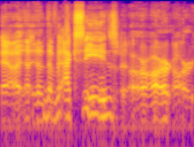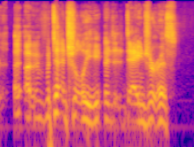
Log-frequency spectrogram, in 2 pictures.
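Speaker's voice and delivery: halting, sickly voice, sounding about to throw up. Mocking a politician who denies vaccines: RFK Jr. impression. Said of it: "pretty good R F K Junior impression".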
